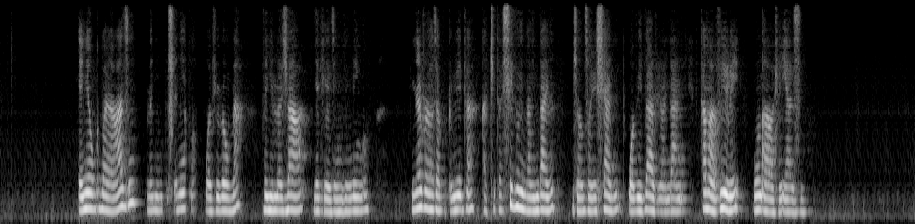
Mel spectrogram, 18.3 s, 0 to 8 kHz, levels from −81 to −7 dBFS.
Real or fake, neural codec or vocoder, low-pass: fake; codec, 16 kHz, 0.5 kbps, FunCodec, trained on Chinese and English, 25 frames a second; 7.2 kHz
